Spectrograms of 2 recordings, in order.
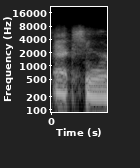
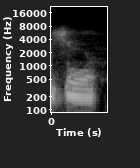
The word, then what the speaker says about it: XOR: and that's usually pronounced exor not zor because it's it stands for exclusive or so exor oh have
